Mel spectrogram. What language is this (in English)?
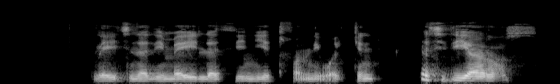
Kabyle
